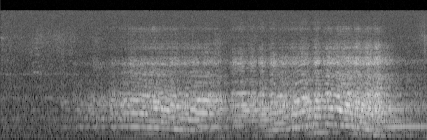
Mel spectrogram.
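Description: Electric guitar played through effects pedals: several sustained tones swell in from about a second in, grow louder, and slide up in pitch and back down near the end.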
